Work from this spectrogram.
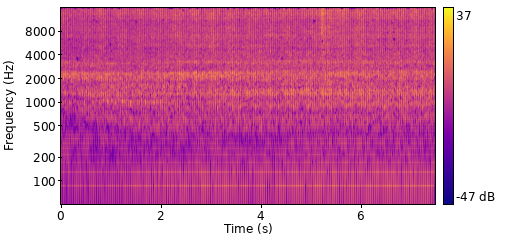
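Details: Isuzu Panther diesel at working temperature, after new original liners and piston rings fixed a compression leak that smoked at the oil filler cap and dipstick; steady clatter about three beats a second, even rhythm, no misfires; normal idle.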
